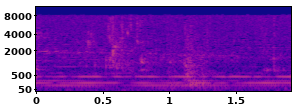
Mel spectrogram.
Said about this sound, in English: In the kitchen, she pours water from a tea kettle into a mug.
